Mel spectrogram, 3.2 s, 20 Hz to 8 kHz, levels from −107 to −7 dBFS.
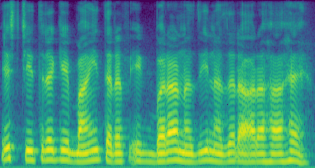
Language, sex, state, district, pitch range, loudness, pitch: Hindi, male, Assam, Kamrup Metropolitan, 140-170 Hz, -14 LUFS, 150 Hz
